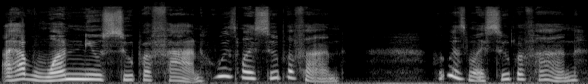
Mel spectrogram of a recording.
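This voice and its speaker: A woman with a stuffy, nasal voice from a cold, chatting warmly with livestream viewers and calling them darling, then reading a novel aloud. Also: medium pitch, expressive, unhurried, gravelly, no room sound. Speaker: livestream book reader.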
